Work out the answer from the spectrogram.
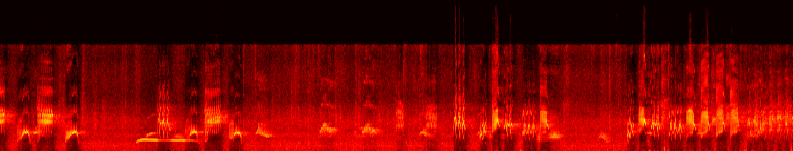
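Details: Asian pied starling, Javan-origin, singing mimicry of caladi and kapas tembak: scattered chattering bursts, one drawn-out flat whistle, and varied high slurred notes between quieter gaps.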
